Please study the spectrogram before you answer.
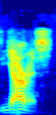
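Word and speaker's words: Jahreiß: I and then the beta symbol but it's pronounced Yaris now a German friend of mine confirmed that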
